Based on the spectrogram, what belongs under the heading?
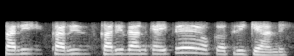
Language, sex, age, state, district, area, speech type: Telugu, female, 18-30, Telangana, Wanaparthy, urban, conversation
